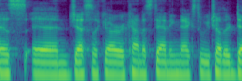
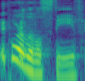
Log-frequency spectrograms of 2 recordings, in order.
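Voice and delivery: usual speaking voice

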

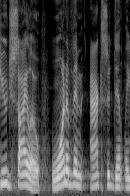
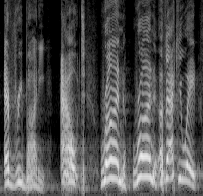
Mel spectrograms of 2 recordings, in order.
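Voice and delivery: high, loud yelled order to flee; urgent shout; 6 semitones higher, 5 dB louder than usual. Retold or imitated. General ordering everyone out of the bunker, urgent shout. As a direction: bark the evacuation order.

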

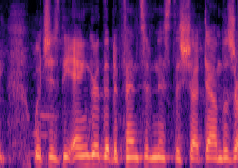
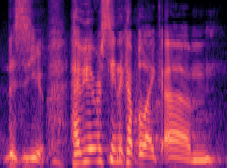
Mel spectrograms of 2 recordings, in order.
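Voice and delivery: usual speaking voice

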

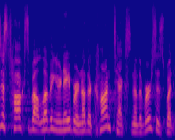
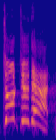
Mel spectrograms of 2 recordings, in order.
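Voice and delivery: put-on high, loud mom scolding her kids; mom yelling; 10 dB louder than usual. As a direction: shriek it like a mother who's had enough. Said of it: "like a mom yelling at their children".

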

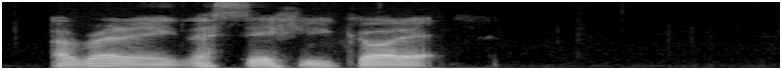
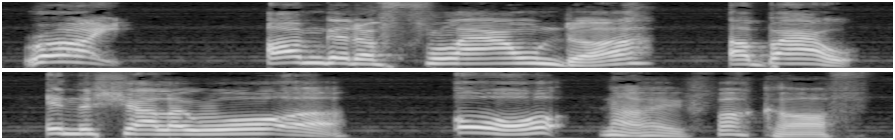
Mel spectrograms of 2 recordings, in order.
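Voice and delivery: silly fish voice; 8 semitones higher, 5 dB louder than usual. Pretend.

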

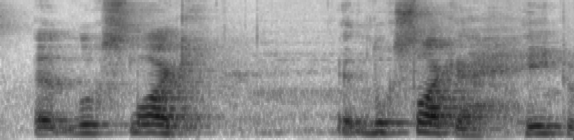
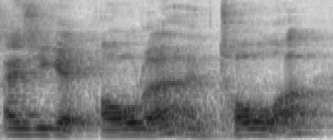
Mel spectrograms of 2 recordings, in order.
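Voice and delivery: normal talking voice

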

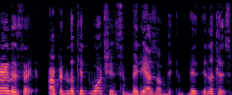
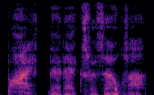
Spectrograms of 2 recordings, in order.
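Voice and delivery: sneaky stage whisper; 6 semitones lower, 11 dB quieter than usual. Pretend. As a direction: whisper it like a secret aside. Sneaky aside about Nintendo.

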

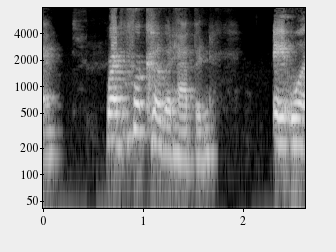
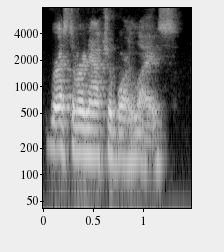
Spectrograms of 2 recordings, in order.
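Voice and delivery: usual speaking voice

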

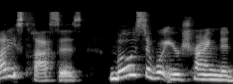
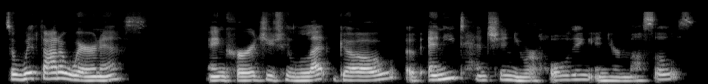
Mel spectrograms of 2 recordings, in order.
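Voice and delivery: calm grounding exercise. Acted. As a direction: guide them gently into the body.

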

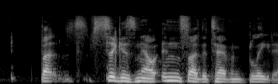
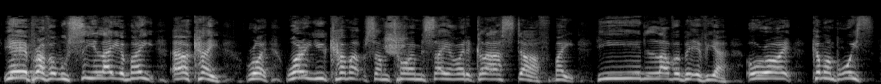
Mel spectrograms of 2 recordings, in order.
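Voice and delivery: much higher, louder cocky thug voice; cheery ruffian; 10 semitones higher, 3 dB louder than usual. Acted. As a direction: play a chummy street thug calling mate. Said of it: "and he says".

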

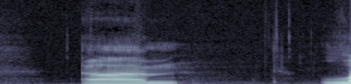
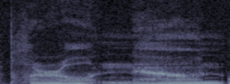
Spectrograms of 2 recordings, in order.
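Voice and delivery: whispering; 4 semitones lower, 20 dB quieter, slower than usual. Real, not acted. Reading out the card's blank.

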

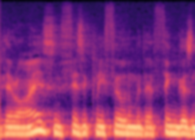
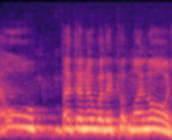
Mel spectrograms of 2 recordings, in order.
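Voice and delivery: higher, lightly plaintive quote; mock lament, pitched up without real tears; acted distressed Mary; 7 semitones higher than usual. Mary telling the supposed gardener of her Lord, mildly distressed.

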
